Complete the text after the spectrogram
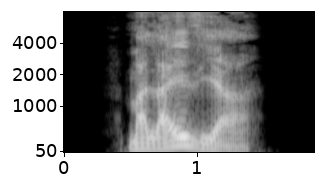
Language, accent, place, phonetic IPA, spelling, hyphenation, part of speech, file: German, Germany, Berlin, [maˈlaɪ̯zi̯a], Malaysia, Ma‧lay‧sia, proper noun, De-Malaysia.ogg
- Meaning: Malaysia (a country in Southeast Asia)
